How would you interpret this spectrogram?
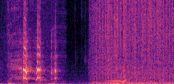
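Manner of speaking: high shrieking laugh; loud laughing shout. Real, not acted. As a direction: burst out laughing loudly. After dying to own grenade.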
